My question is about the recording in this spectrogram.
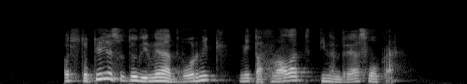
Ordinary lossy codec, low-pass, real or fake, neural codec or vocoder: none; 5.4 kHz; fake; codec, 44.1 kHz, 2.6 kbps, DAC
